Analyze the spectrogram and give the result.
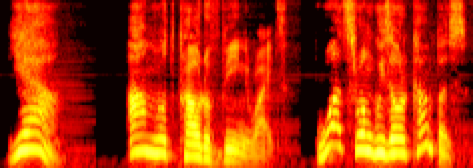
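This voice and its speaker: An indignant young male student in a radio drama. His pitch is high and swings widely, and the recording is dry. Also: huge pitch swings, slow, a bit bright, no room sound, full character voice. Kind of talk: scripted radio drama acting.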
